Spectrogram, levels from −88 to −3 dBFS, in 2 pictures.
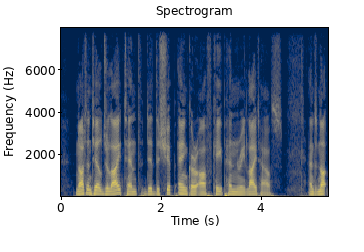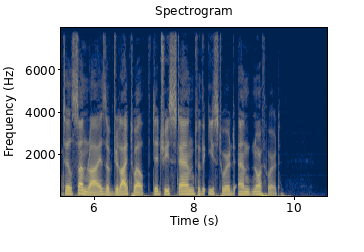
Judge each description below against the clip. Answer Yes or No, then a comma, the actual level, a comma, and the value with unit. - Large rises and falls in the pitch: No, average, 3.0 semitones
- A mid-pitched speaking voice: No, low, 125 Hz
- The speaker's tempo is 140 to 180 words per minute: Yes, average, 150 wpm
